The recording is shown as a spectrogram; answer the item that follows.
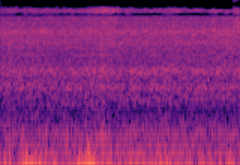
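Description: Low, steady road and engine rumble of a car being driven, heard from inside the cabin.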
